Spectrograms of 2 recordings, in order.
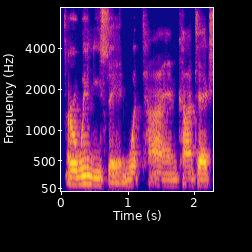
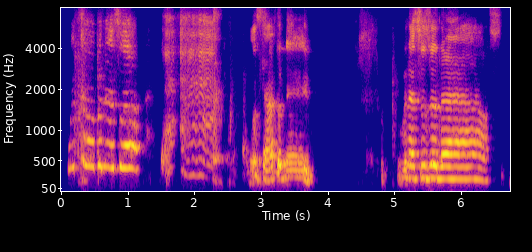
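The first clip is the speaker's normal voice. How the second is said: much higher, sing-song hello; high playful greeting; 13 semitones higher, slower than usual. Acted.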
